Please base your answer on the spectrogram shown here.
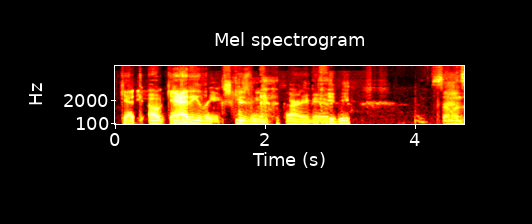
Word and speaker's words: Geddy Lee: Giddy Lee. What I said? Did I say it wrong? So what was his name? Giddy Lee. Geddy Lee.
